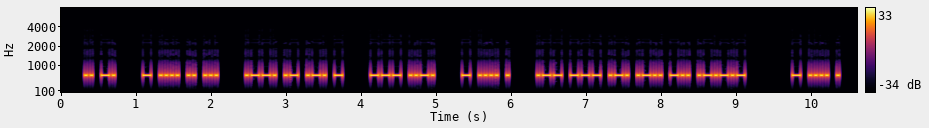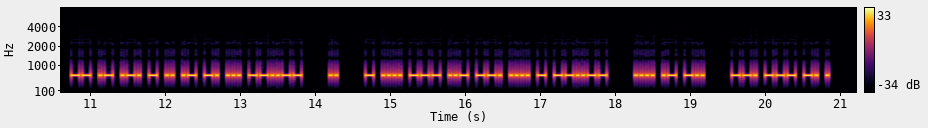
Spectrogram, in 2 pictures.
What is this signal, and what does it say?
Morse code, heard as a keyed tone, about 32 wpm, 650 Hz. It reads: IN THIS PART OF THE WORLD. THE MARTIANS, I THOUGHT, HAD GONE
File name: Book Two / 06-Chapter 6 - 32 WPM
